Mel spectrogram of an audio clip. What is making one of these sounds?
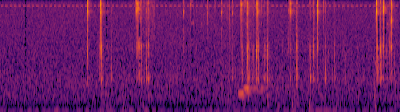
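A key clicks and turns in a lock.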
